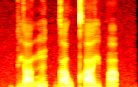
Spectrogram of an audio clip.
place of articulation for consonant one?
labial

